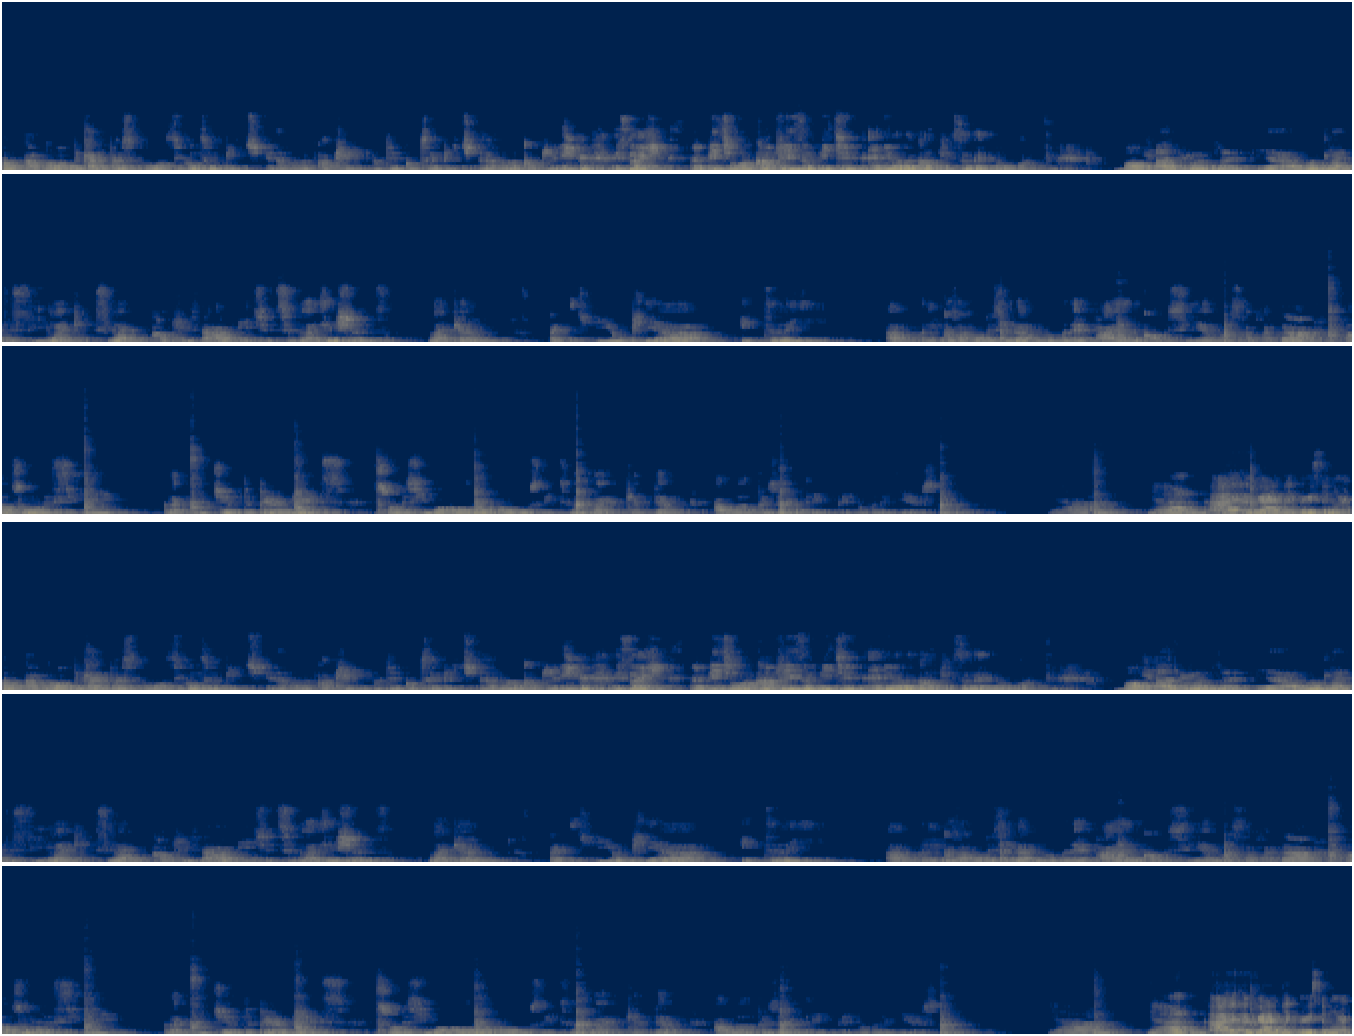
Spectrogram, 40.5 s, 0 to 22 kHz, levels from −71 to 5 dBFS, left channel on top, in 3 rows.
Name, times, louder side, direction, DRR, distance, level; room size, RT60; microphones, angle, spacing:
voice 1, 0.0-10.8 11.1-14.8 15.0-17.3 17.8-18.5 19.0-20.5 20.9-21.8 22.3-28.1 28.6-36.3, left 1 dB, 35° left, -4 dB, 1.2 m, -34 dB
voice 2, 11.3-12.0 18.0-18.3 22.7-23.1 27.2-27.5 37.5-38.1 38.4-40.4, right 3 dB, 75° right, 2 dB, 0.7 m, -32 dB
sound 1, 23.5-23.8 24.6-25.0 25.7-25.9 26.8-27.0 27.8-28.1 28.9-29.1 29.5-29.6 29.8-30.4 30.7-31.2 31.7-32.0 32.7-33.5 33.9-35.2 36.4-36.7 37.9-38.6 39.5-39.8, equal, 15° left, 0.8 m, -39 dB
4.8 x 2.7 x 3.6 m, 0.98 s
head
